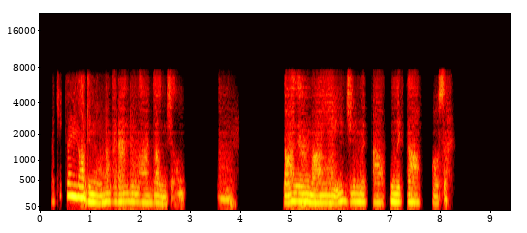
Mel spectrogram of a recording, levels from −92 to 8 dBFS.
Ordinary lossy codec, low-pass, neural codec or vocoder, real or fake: Opus, 16 kbps; 7.2 kHz; codec, 44.1 kHz, 0.9 kbps, DAC; fake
